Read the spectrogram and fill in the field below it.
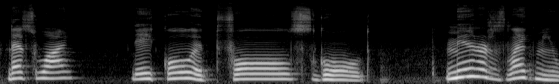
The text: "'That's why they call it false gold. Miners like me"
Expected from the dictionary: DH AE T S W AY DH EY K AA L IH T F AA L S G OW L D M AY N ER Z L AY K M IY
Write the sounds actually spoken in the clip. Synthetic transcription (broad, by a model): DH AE T S W AY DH EY K AA L IH T F AA L S G OW L D M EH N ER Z L AY K M IY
